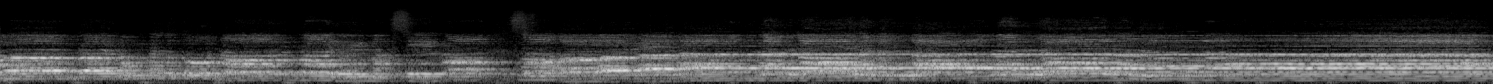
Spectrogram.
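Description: Mixed youth choir singing a cappella in several parts. About six seconds in, the voices settle onto one long held chord that closes the song.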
